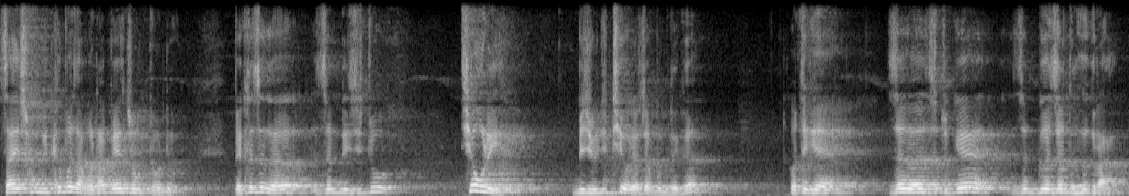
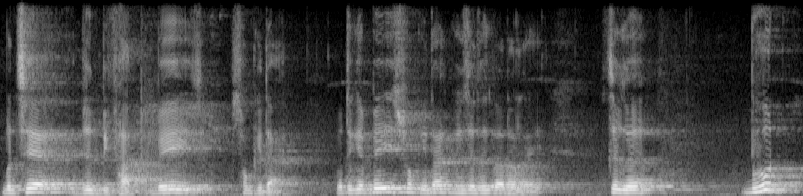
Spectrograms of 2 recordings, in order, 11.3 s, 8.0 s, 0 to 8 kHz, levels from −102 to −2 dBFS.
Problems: constant background noise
